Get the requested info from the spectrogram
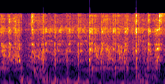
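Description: Loud electronic music played over a club sound system, with a steady deep bass under dense beats and textures.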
